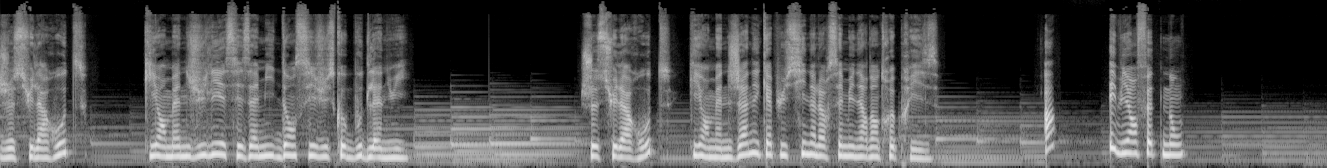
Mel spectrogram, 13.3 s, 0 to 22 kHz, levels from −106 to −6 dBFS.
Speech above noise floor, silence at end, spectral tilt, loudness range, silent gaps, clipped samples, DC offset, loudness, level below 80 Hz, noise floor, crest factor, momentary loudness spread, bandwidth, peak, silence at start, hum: 31 dB; 0 s; -5 dB/octave; 4 LU; none; under 0.1%; under 0.1%; -23 LUFS; -64 dBFS; -53 dBFS; 24 dB; 15 LU; over 20 kHz; 0 dBFS; 0 s; none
